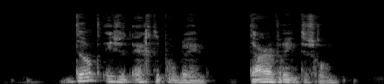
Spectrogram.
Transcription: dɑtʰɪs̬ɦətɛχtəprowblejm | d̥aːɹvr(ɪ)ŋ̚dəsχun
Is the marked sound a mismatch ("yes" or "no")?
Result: no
